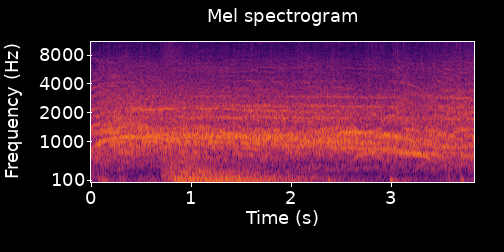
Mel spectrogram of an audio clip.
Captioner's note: crowd cheering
